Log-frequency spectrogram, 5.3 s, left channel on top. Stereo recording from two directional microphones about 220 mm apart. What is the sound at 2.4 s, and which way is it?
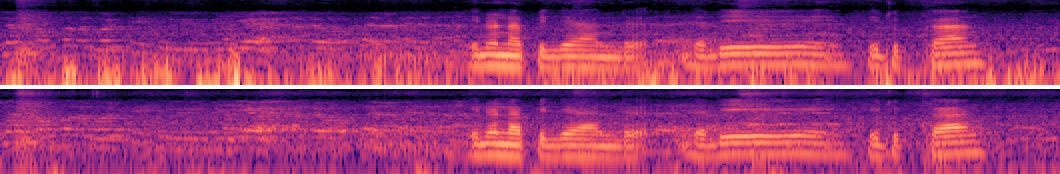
Speech, 50° left (ahead or behind).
